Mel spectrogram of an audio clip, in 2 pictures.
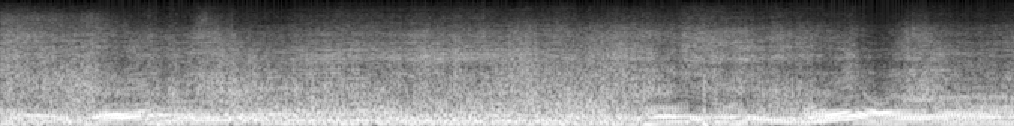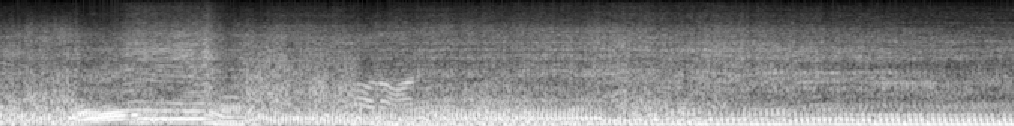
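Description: Motocross bike engine at race pace, its pitch dropping and climbing sharply several times as the throttle comes off and back on, then held nearly steady for the last few seconds.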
